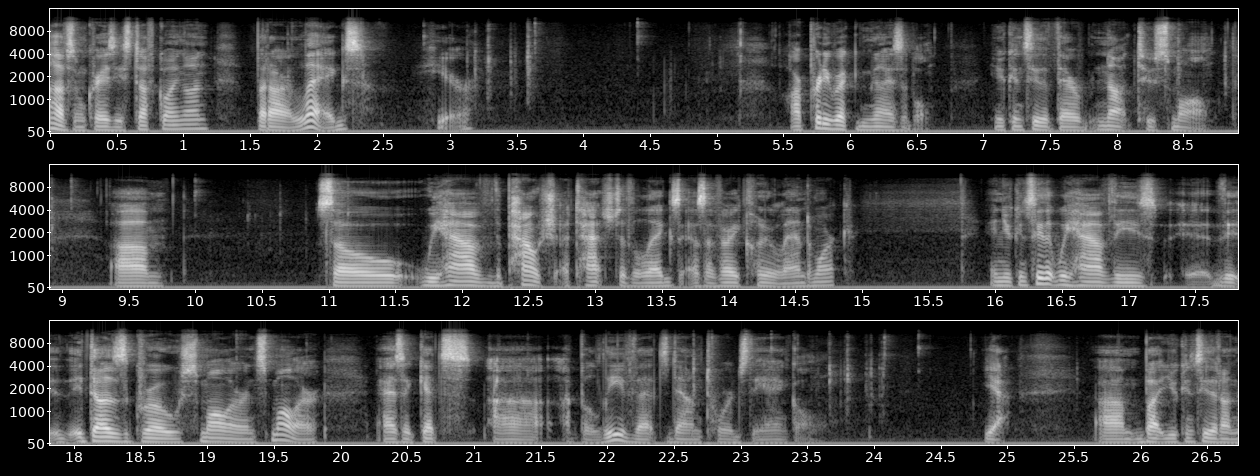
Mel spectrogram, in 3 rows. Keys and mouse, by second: 2.5 b, 3.4 a, 3.8 b, 22.5-23.7 middle drag, 22.9 b, 23.9 a, 24.3 b.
